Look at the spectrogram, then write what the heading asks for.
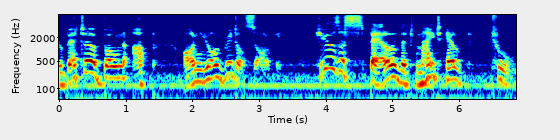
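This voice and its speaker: A man speaks in a put-on character voice. His pitch is high and his pace fairly slow. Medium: read story. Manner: offhand, disinterested.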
